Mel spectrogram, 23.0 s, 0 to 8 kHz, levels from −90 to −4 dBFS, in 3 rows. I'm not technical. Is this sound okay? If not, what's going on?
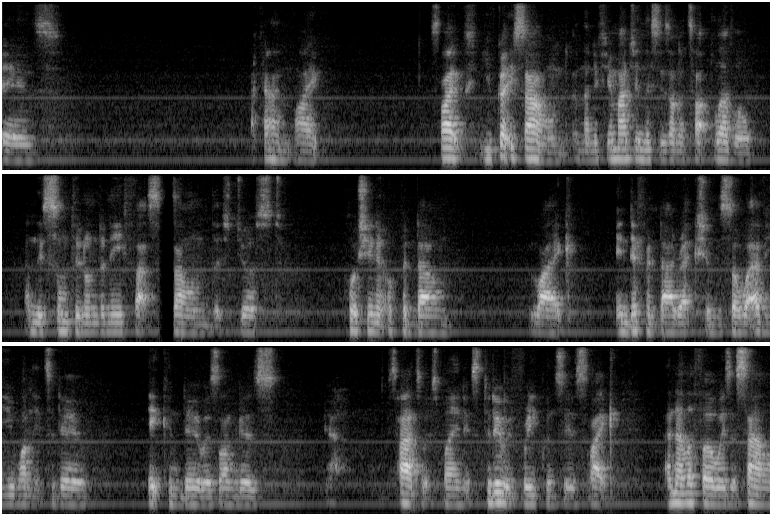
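No. There are four short glitches, all typical of sound sent over an internet call.

At 9.24 to 9.41 s there is a call audio freeze. The sound stalls for about 0.15 s. The last bit of sound is stretched into a fading buzz or hiss, then about 0.07 s of silence. Then it carries on where it stopped. This is likely because pieces of the call arrived late.

Right after, at 9.47 to 9.56 s, there is a skip ahead. About 0.07 s of sound is simply missing. The playback jumps forward and joins the two sides almost directly. That catches up part of the delay the freeze caused.

From 9.98 to 10.59 s there is a jitter buffer slow-down. The system repeats tiny slices of sound to build up a safety reserve. Playback runs at about 90% speed, with the same pitch. It adds about 0.07 s and sounds slightly drawn out.

From 13.22 to 14.51 s there is a jitter buffer speed-up, the reverse. Too much sound had piled up waiting, so the system trims tiny slices. 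Playback runs at about 108% speed, cutting roughly 0.1 s. It sounds a little hurried.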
